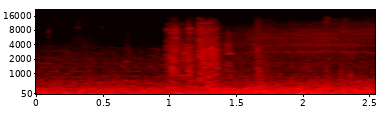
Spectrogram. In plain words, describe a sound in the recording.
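A metal door clicks and swings open.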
